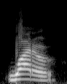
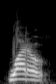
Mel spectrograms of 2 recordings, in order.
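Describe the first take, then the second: The two takes are said the same way.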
